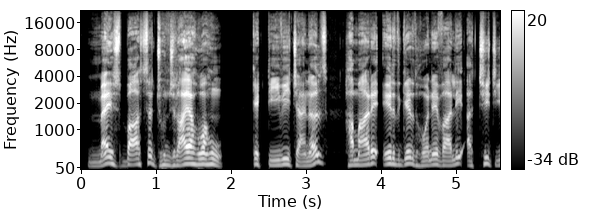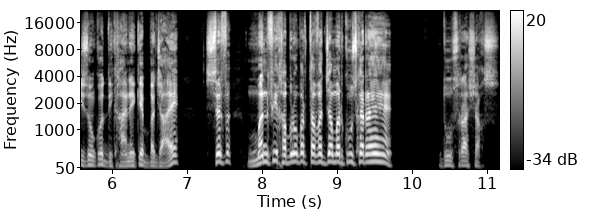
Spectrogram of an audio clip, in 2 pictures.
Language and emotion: Urdu, angry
